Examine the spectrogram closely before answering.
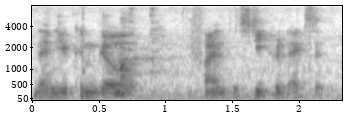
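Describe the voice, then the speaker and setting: A man's voice: medium pitch, monotone, moderate pace. Dry, teasing man on a noisy stream. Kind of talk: casual gameplay chat.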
